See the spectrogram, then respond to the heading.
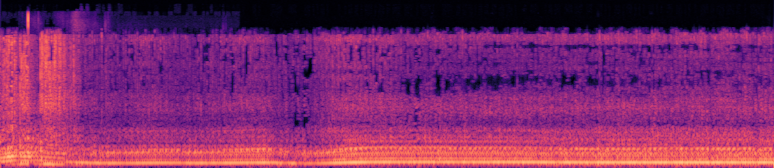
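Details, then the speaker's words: Newly assembled car on its first test drive. Revs climb, then sag and stutter before picking up again, a lean stumble as the carburetor secondaries open: carburetor lean stumble. "Listen closely. You'll understand why we didn't Something wasn't right."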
